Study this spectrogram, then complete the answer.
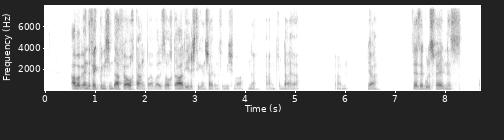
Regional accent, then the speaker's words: Speyer, Rhineland-Palatinate, Germany; Und der ist bei uns in Speyer sehr, sehr prägende Figur gewesen, sehr, sehr wichtiger Trainer und war auch für mich mein erster Jugendtrainer.

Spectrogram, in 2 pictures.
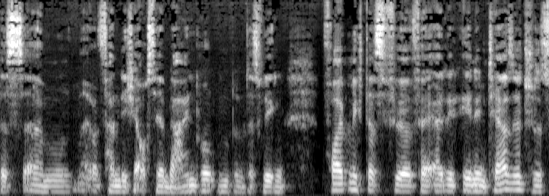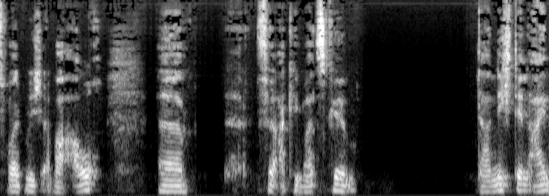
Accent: Tübingen, Baden-Württemberg, Germany; ich komme eben aus der Region. Ich bin in Tübingen groß geworden, in Stuttgart zur Schule gegangen

